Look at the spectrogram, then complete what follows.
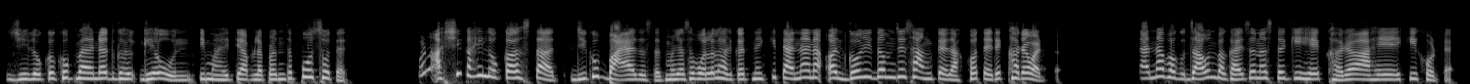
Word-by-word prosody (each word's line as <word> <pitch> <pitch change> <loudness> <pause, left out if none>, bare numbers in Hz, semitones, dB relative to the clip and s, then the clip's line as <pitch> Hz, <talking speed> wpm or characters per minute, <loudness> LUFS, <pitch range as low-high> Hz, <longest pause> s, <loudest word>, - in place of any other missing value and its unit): जी 240 +2 +1
लोकं 245 +2 +1
खूप 295 -3 0
मेहनत 275 -1 +3
घ 260 -1 +2 0.2
घेऊन 230 -6 +2
ती 250 - 0
माहिती, 225 -1 0
आपल्यापर्यंत 235 +2 0
पोहोचवत 335 -4 +1
आहेत. - - -3 0.7
पण - - -4
अशी - - -1
काही 410 -1 +2
लोकं 315 -4 +2
असतात, 275 -7 0 0.2
जी 250 +3 +1
खूप 370 -1 +2
बायज 225 -4 +2
असतात. 195 -4 -3
म्हणजे 230 +1 +2
असं 265 +3 0
बोलायला 265 +2 +1
हरकत 240 -2 -1
नाही, 260 0 0
की 330 - -3
त्यांना 290 +1 +2
ना 320 0 +1
अल्गोरिदम 325 +5 0
जे 355 0 0
सांगतय 275 -7 0
दाखवतंय 240 +4 -1
ते 260 - +1
खरं 285 -2 +2
वाटतं. 245 - -2 0.8
त्यांना 290 +6 0
बघू 310 -8 -1
जाऊन 275 +4 +2
बघायचं 250 +1 0
नसतं, 290 0 -1
की 285 - 0
हे 250 -1 +1
खरं 220 +1 0
आहे 230 0 0
की 265 - -1
खोटं 220 -4 -3
आहे? - - -13
265 Hz, 190 wpm, -22 LUFS, 235-295 Hz, 0.8 s, मेहनत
